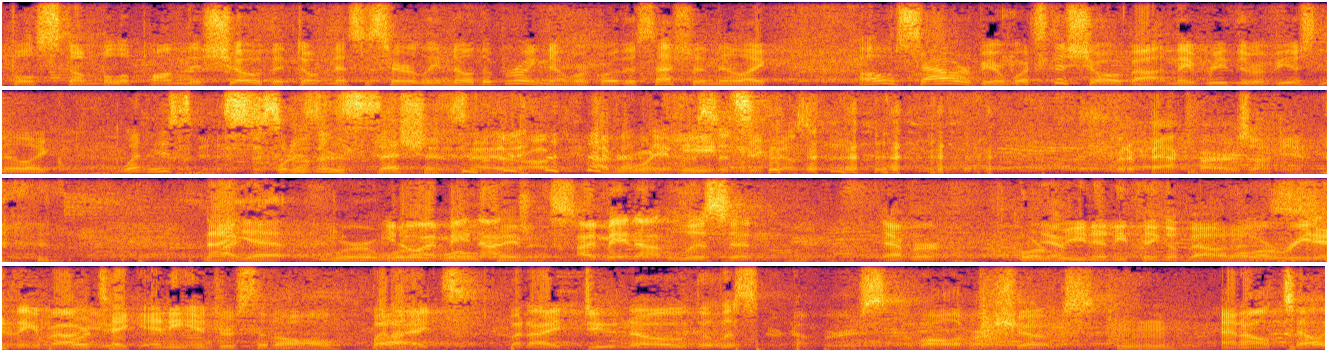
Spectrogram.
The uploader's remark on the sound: continues its live broadcast from Fort Collins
